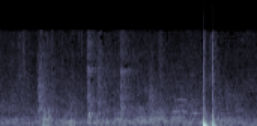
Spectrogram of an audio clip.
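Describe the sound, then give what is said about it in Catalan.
A door is closed by a person at a public meeting: a sharp double thud, a loud bang followed quickly by a softer knock, over faint murmur and earlier soft rustling. “El Pau tanca la porta i té la paraula el senyor Carlos Miguel León”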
